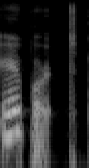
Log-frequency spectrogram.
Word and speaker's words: airport: The R at the end of syllable might be silent or very subtle since it's nonrotic.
